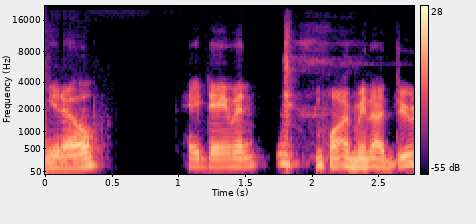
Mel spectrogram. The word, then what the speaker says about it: daemon: what demons is that do you pronounce it like normal demon or is it demon demon Damon d d a m o NS it's Damon yeah that's how that's how it sounds like a guy's name you know hey Damon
